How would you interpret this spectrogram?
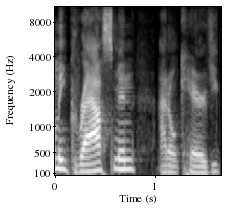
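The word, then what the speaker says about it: Graseman: Like, is this really what we're My last name My last name is spelled G R A S E M A N. It's pronounced Grassman.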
